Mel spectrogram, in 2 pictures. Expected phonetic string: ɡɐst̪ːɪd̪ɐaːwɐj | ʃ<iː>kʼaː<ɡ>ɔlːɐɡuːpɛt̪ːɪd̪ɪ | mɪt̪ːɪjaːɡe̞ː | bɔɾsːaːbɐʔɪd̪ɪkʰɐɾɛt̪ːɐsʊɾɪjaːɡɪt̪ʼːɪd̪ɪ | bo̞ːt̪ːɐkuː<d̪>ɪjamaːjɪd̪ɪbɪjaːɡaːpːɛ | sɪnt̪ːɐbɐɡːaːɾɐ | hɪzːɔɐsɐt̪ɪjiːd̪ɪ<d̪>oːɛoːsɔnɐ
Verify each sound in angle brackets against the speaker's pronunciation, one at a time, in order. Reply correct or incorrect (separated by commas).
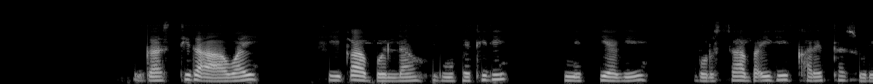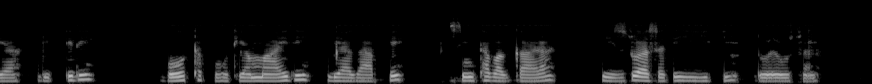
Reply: correct, incorrect, incorrect, correct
